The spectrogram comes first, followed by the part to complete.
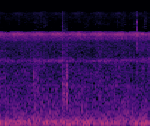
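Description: Crickets chirping in a steady high trill, with one faint click a little under halfway through.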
